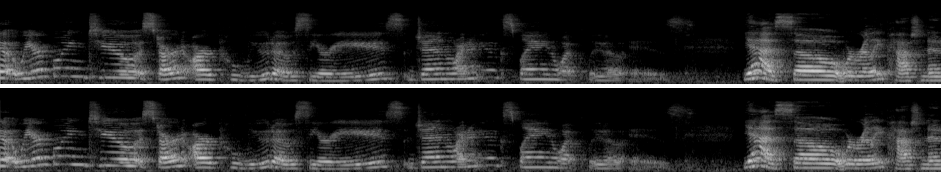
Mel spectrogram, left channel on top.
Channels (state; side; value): normal; both; correlation 0.49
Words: we are going to start our Pluto series. Jen, why don't you explain what Pluto is? Yeah, so we're really passionate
